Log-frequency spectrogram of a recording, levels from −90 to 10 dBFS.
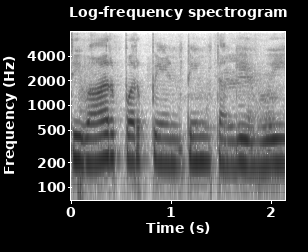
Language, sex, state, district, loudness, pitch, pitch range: Hindi, female, Uttar Pradesh, Shamli, -16 LUFS, 205 Hz, 195-210 Hz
